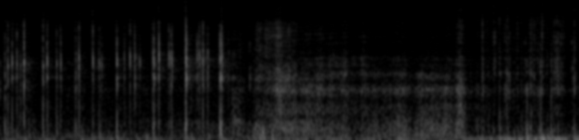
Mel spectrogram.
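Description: Long nails scratch and tap along a long, narrow, hollow, closed black cardboard lip gloss box. A quick run of sharp, bright clicks with a hollow papery ring gives way to a steady scraping rub. It ends in more scattered scratchy ticks.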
